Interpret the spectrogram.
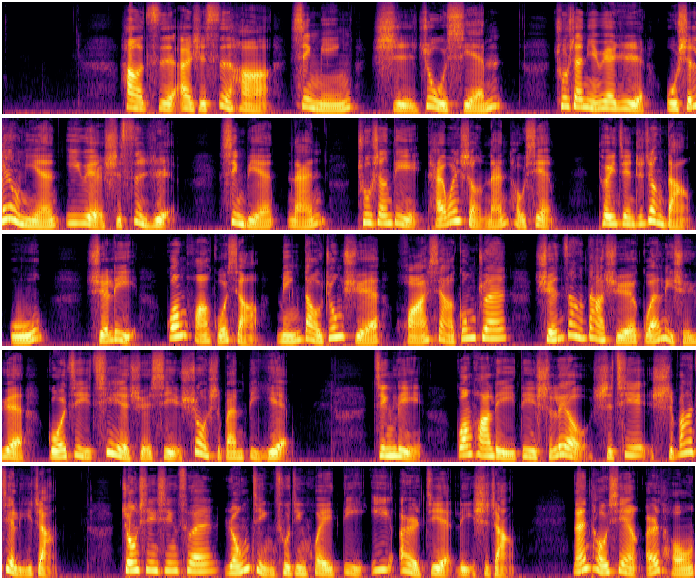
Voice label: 國語; 南投縣; 有聲公報; 縣議員

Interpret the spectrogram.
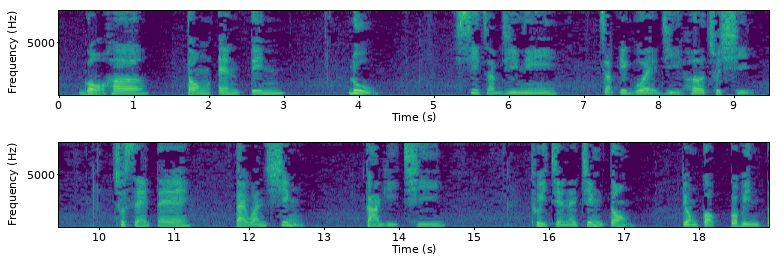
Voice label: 台語; 第七選區

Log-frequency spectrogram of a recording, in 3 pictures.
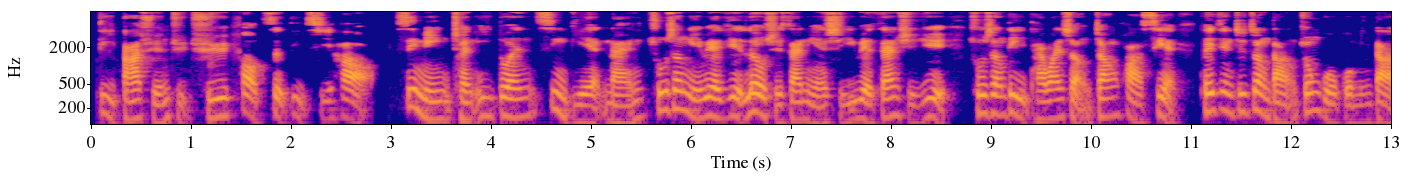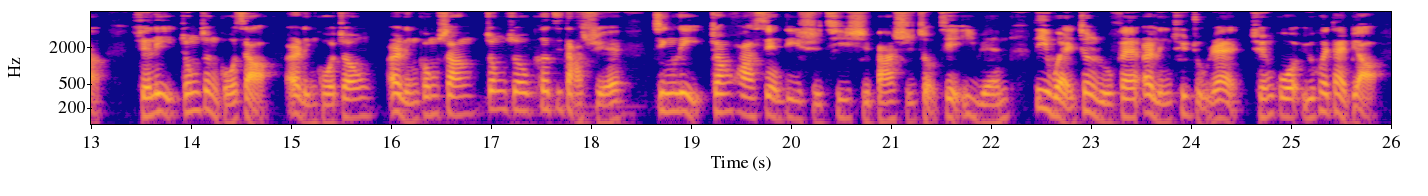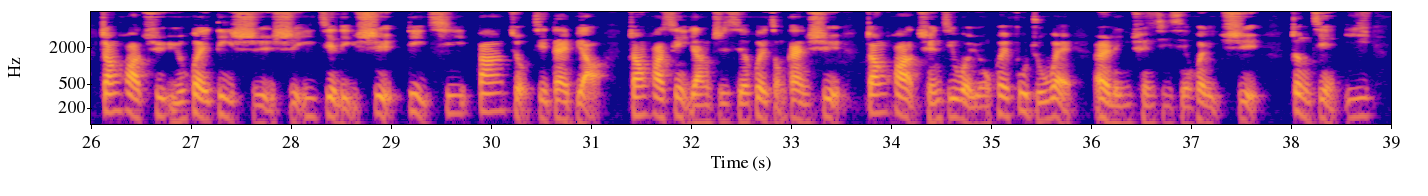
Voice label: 國語; 彰化縣; 縣議員; 第八選舉區; 有聲公報

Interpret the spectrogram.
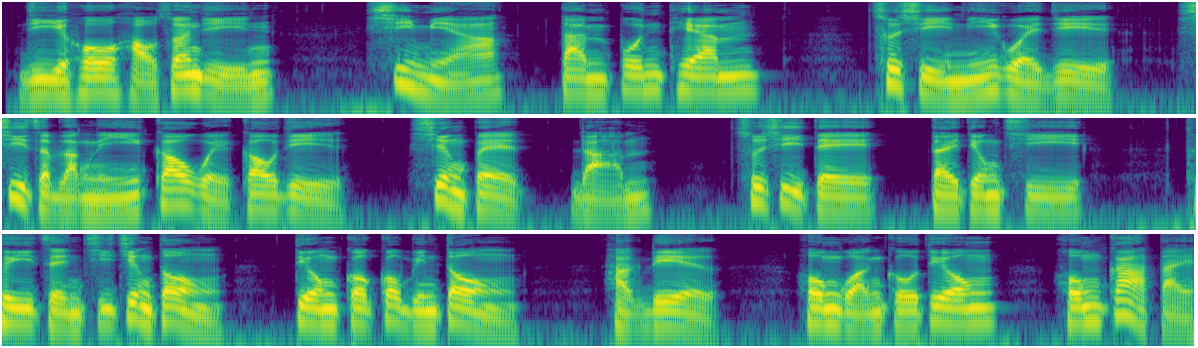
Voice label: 台語; 臺中市; 有聲公報; 市議員; 第04選區

